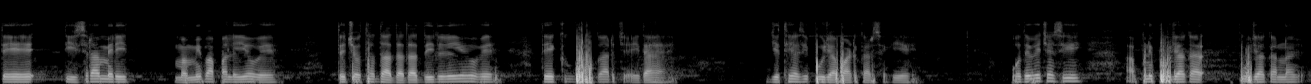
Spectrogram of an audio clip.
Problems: background sounds at intervals, background conversations at intervals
